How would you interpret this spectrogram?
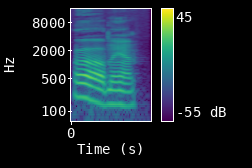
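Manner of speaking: normal talking voice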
